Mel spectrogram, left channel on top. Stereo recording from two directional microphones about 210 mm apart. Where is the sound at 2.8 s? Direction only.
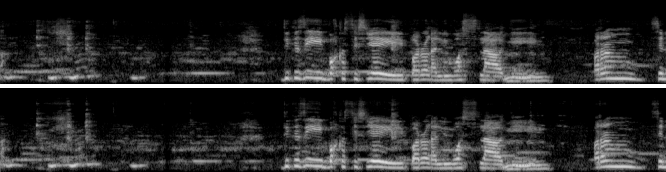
5° left (ahead or behind).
